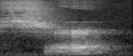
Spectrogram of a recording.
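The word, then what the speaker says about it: 十: more number and that is the number ten pronounced sure as you can see it's just a cross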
